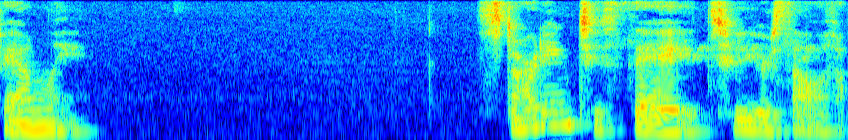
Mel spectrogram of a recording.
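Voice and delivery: calm, unhurried meditation voice with long pauses; guided meditation. Acted. Yoga teacher leading a gratitude meditation for listeners, guided meditation. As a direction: gently guide them inward, leaving space between phrases.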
